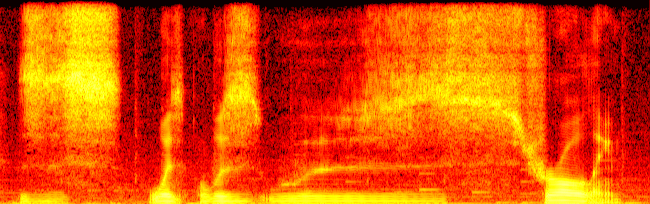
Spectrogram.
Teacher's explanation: Z and S, same position. All I do is drop the voice, I'm already in the right position.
